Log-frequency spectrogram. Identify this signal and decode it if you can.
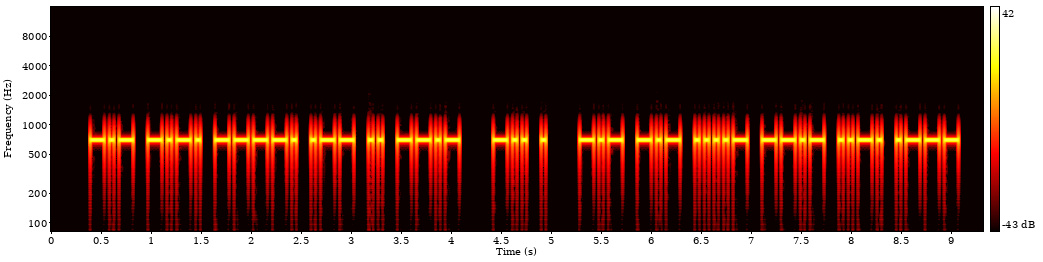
Morse code, heard as a keyed tone, about 25 wpm, 700 Hz. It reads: KC9WIQ DE KK4QFJ
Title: USA Callsign DE Callsign - 6 Characters - 25wpm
